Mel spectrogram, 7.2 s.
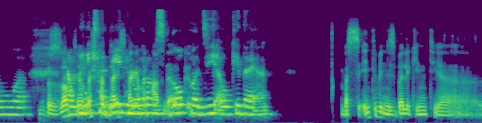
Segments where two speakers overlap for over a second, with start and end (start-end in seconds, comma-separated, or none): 1.1-3.0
